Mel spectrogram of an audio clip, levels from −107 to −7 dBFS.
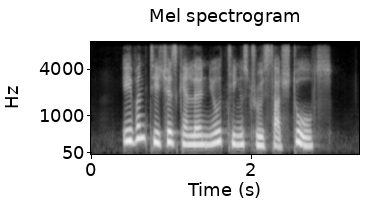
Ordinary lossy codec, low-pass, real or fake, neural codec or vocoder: none; 7.2 kHz; fake; codec, 24 kHz, 0.9 kbps, DualCodec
